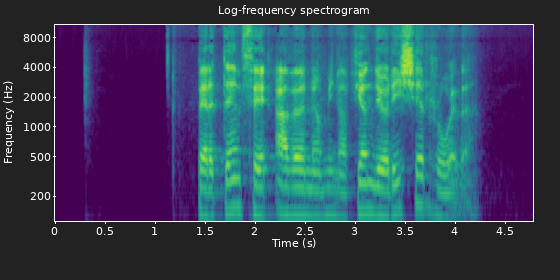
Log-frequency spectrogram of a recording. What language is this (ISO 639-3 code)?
glg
